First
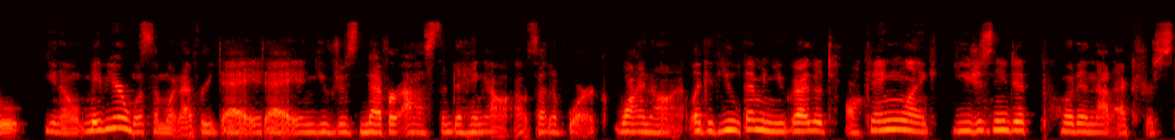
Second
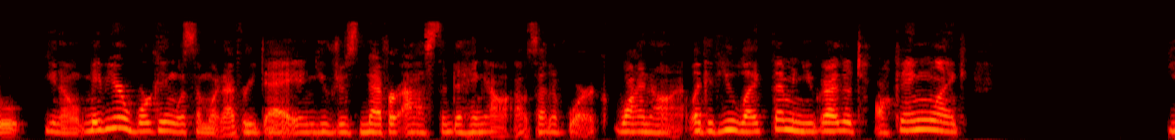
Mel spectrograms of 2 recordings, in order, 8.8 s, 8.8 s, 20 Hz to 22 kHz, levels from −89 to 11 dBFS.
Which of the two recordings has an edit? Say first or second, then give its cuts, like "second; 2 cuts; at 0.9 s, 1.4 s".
first; 4 cuts; at 1.0 s, 2.0 s, 5.5 s, 7.1 s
